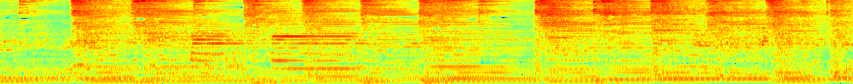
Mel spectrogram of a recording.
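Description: Live band playing an instrumental passage with no vocals: electric guitar and strummed acoustic guitar over drums, with regular cymbal hits.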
